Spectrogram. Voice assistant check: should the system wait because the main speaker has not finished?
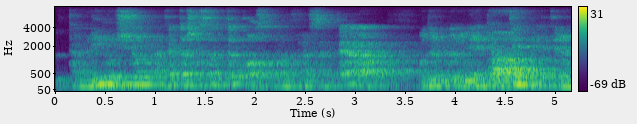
Yes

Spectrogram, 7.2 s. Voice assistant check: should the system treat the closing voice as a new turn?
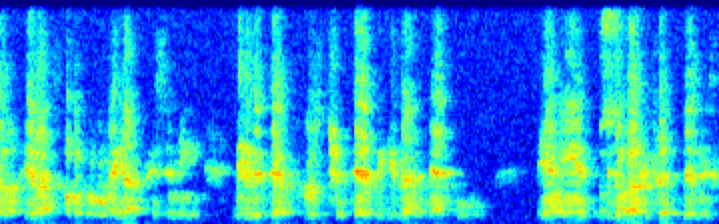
No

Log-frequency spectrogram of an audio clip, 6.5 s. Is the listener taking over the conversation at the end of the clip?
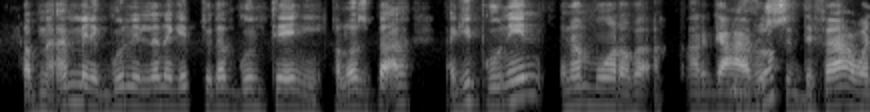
No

